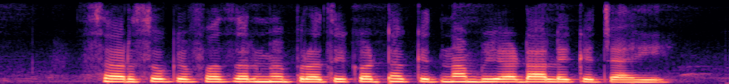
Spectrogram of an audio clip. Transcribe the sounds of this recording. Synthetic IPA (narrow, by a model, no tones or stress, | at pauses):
sɐɾsõkefɐsəlmẽpɾɐt̪ɪkəʈʰːakɪt̪nabʱijaɖaːleket͡ʃaːɦi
